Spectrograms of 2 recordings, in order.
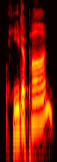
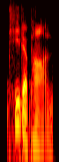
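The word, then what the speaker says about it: Thidapon: Okay, the th is usually pronounced t. We know that. So, let's see. Tedapon.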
